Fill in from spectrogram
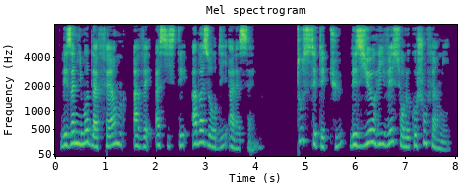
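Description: A woman narrating a children's storybook in a calm, even reading voice. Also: on the low side.

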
